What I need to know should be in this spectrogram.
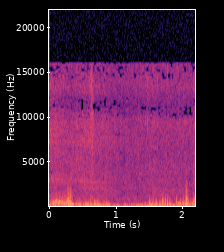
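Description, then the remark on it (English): A rowing boat pushes through open sea towards Ireland, with steady wind buffeting the microphone and low rushing, churning water noise swelling and easing in rough surges. No voices. “I am going to do my best to keep this boat moving towards Ireland for the next 16, 17, 18 hours.”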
